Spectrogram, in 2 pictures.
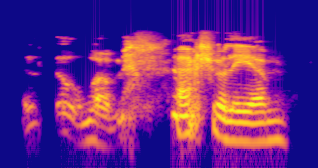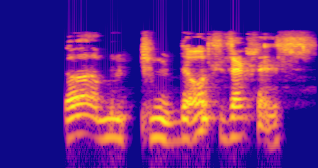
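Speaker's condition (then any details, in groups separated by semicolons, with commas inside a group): Cerebral palsy; affects speech, distinctive accent-like quality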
